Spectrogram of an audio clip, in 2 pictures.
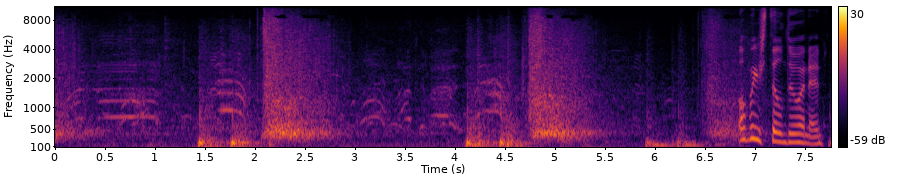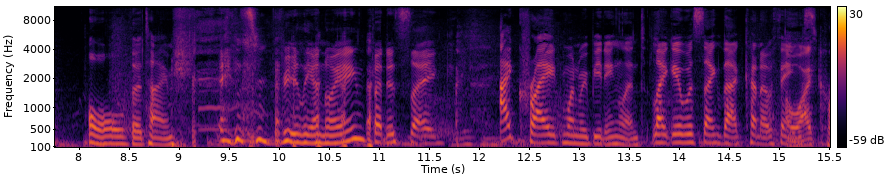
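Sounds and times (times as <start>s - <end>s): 
huge stadium crowd massive shouted grunt: 0.1s - 5.1s
speech: 6.8s - 15.4s
laughter: 8.8s - 12.4s.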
